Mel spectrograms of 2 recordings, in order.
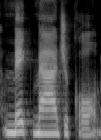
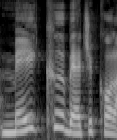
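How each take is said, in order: First: The k at the end of 'make' is unreleased. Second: The k at the end of 'make' is fully released. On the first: The speaker calls it right. "make라고 소리 내지 않았죠? 그냥 받침처럼만 처리합니다" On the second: The speaker calls it wrong. "아니고"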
